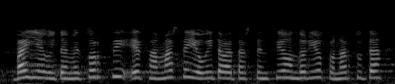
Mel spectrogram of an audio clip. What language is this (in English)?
Basque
